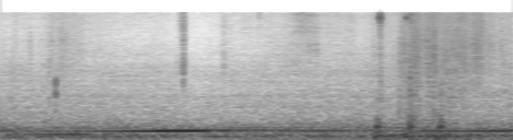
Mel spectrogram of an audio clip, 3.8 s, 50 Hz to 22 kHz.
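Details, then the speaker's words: 1984 Trabant 601 S de luxe on the road: over steady road rumble, a few sharp clunks land close together; knock from somewhere on the left despite springs seated, bolts tight, TÜV finding nothing; cause unclear. "Oh, ich hab was gehört. Oh nein, es ist immer noch da. Er klötert immer noch."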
